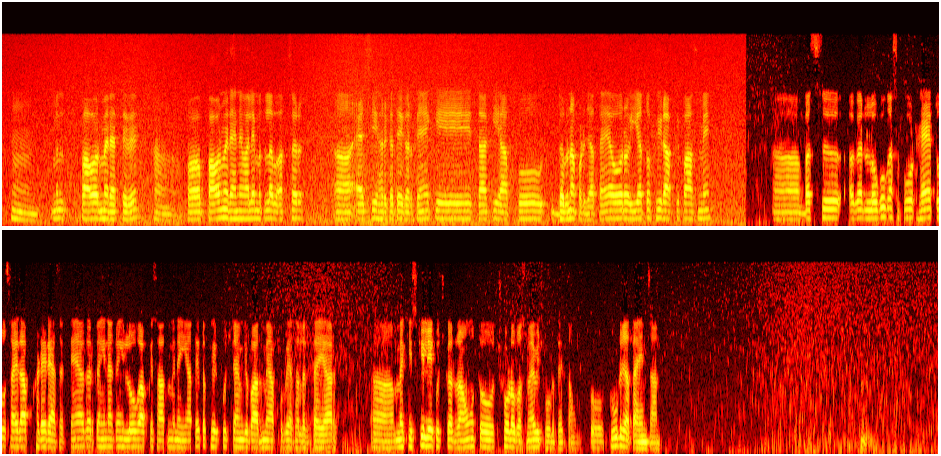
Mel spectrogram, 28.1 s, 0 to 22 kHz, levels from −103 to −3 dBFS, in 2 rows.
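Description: A speech recording whose room noise sits about 13 dB below the voice until 11.16 s. From there to the end, the background drops and breaks up into twinkling specks. This is overdone noise removal: a noise reduction stage set too aggressively pulls any frequency band close to its noise estimate far down or out entirely, stripping quieter parts of the voice along with the background noise.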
